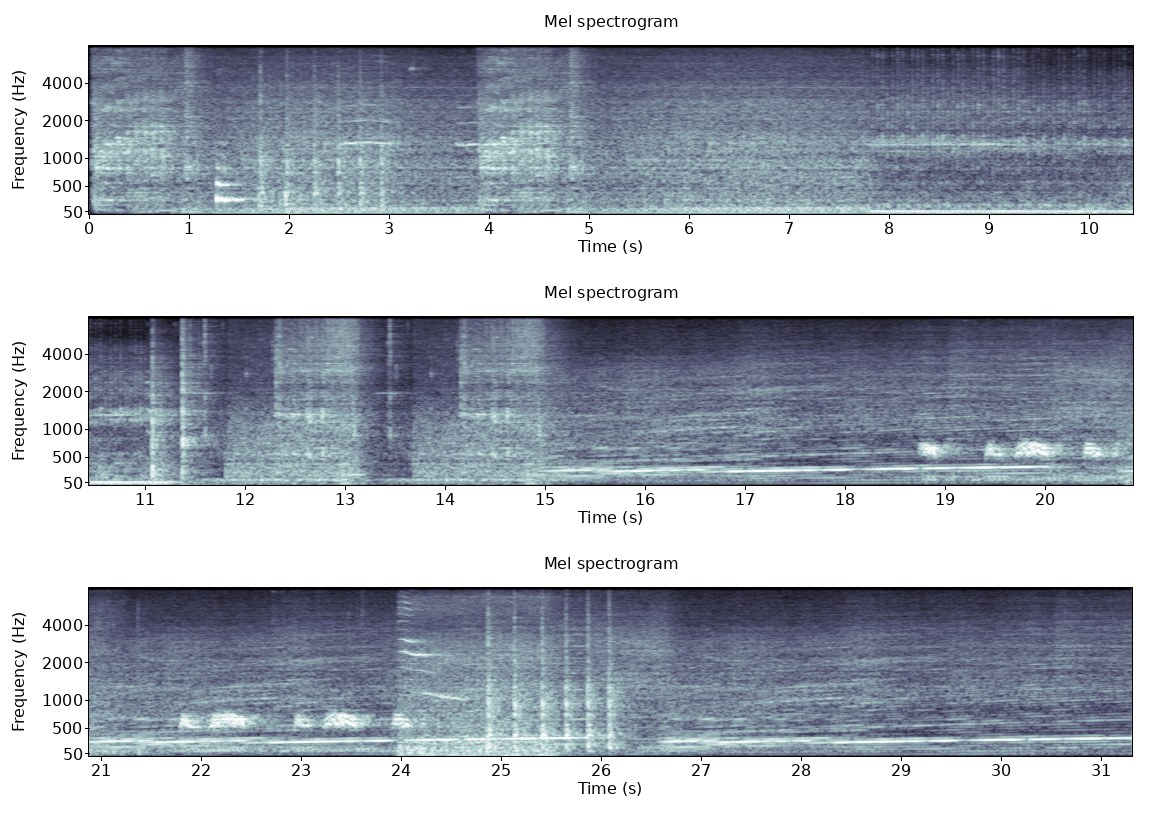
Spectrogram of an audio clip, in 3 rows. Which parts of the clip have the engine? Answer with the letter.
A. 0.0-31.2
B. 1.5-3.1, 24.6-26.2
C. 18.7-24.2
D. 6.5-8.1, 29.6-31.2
A.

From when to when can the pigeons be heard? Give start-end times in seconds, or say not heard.
18.7-24.2.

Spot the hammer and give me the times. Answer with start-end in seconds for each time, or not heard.
1.5-3.1, 24.6-26.2.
